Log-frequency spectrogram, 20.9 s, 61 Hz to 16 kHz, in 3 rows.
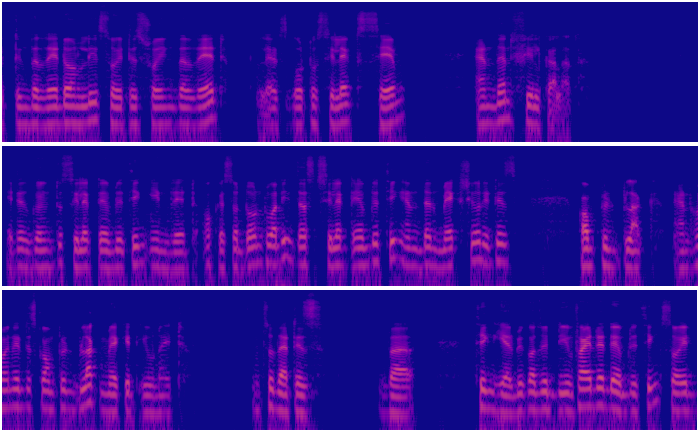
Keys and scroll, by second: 9.9 ctrl+alt+a.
